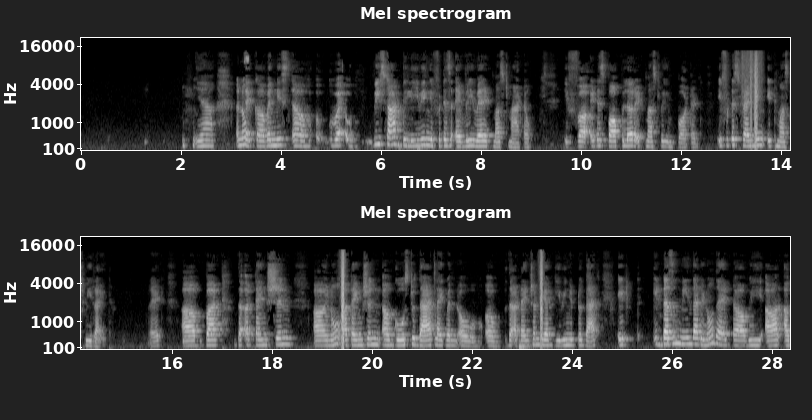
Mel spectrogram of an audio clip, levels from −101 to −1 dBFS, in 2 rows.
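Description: At 3.25 to 3.32 s the speech jumps forward: compressed frames were skipped. Roughly four consecutive frames never reached the output, so about 200 ms of audio is missing. The jump is consistent with frames of about 46 ms. The speech simply resumes further along.

From 13.15 to 13.68 s there is a wireless microphone noise hit. The FM radio link faded as reflected signals cancelled, receiver noise rose, and a swish of static is heard for about half a second. Two shorter hits of the same kind follow, at 19.31 to 19.54 s and at 23.31 to 23.47 s. Each is a brief burst of hiss lasting a fraction of a second.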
